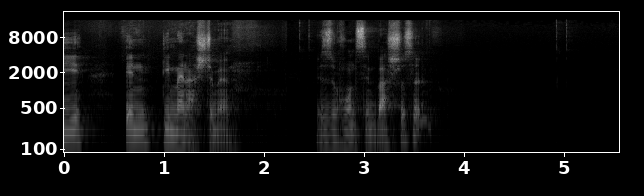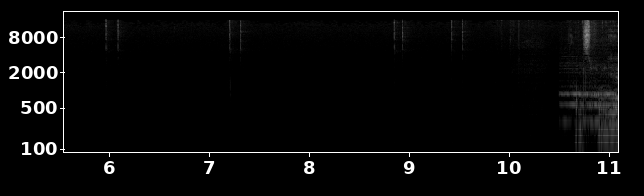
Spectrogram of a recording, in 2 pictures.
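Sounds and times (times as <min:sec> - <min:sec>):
computer mouse clicks: 0:02.3 - 0:02.6, 0:04.9 - 0:05.2, 0:05.9 - 0:06.3, 0:07.2 - 0:07.5, 0:08.8 - 0:09.7.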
